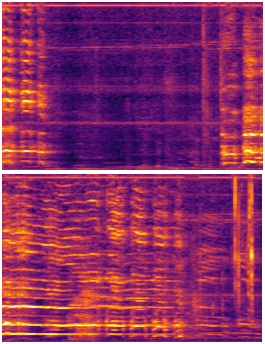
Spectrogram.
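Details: Kukuak Balenggek chicken from Solok: a series of low, stepped tonal notes rising gradually, then a loud, harsh, multi-part crow with rising and falling segments lasting around three seconds.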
